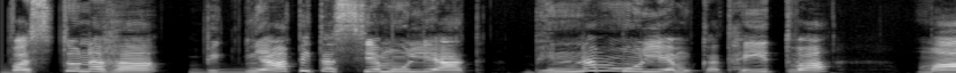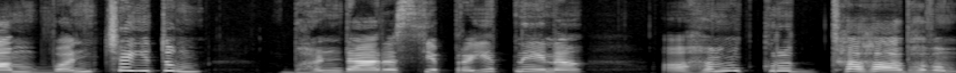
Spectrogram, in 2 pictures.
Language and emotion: Sanskrit, angry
